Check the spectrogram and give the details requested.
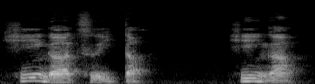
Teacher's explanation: ファイヤーの方だと、火がついた。火が、だから、高低になって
